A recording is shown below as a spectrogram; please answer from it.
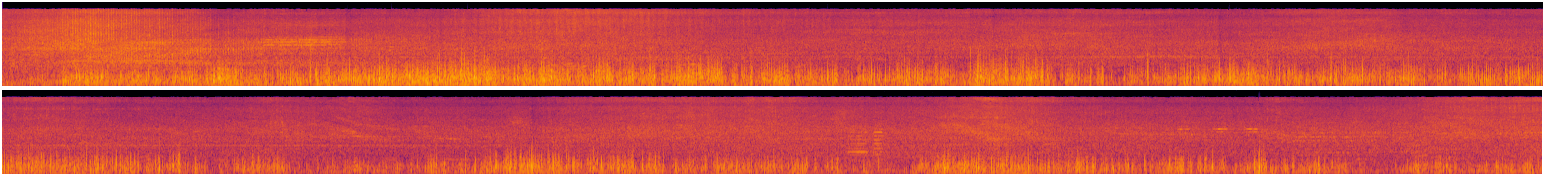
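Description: Heavy motorbike traffic heard from within the flow of the street: a steady mix of small engines and road noise that swells and fades as bikes pass. A few short horn beeps sound about two seconds in and again near the end.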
